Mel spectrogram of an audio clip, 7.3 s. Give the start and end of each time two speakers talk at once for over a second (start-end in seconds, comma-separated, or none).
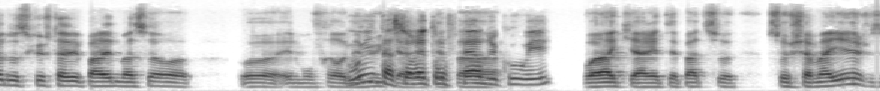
2.9-4.2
